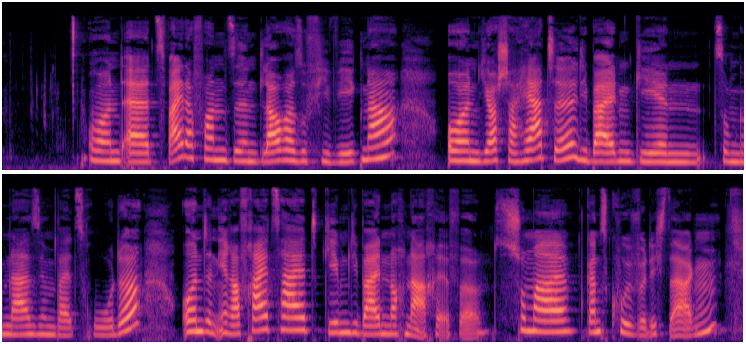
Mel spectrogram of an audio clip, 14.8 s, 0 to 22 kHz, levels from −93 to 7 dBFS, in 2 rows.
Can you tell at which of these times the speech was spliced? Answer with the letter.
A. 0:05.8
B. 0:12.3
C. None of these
C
